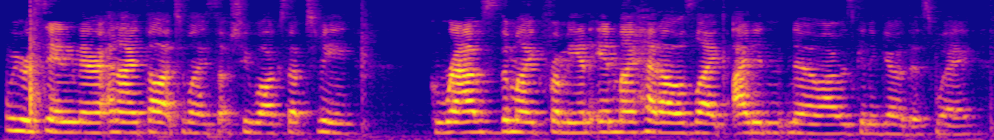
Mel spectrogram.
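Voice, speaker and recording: A young woman, the host's daughter, chatting casually and telling animated stories full of "like" and "literally.". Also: medium pitch, brisk, echoey room. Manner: animated storyteller, says "like" and "literally" often. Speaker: co-host, daughter of the host. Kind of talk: casual chat.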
